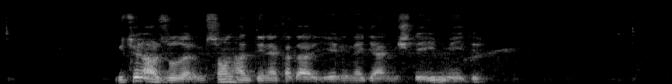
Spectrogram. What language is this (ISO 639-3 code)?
tur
